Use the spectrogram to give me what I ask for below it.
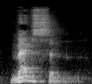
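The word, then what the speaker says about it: medicine: है, इंटेस्टिन, ठीक है, ये मेडिसन, या मेडसन भी बोल सकते हैं, मेडिसन भी बोल सकते हैं, मेडिसन, ठीक है, लेकिन सिन नहीं, सिन नहीं, ये आई डेफिनेटली साइलेंट है, सन, ये डाइजेस्टन, ब्रिटिश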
